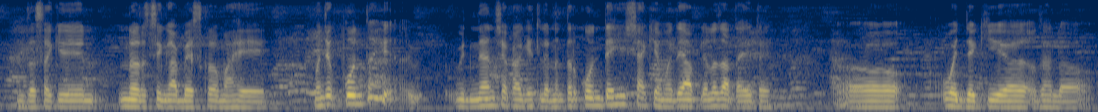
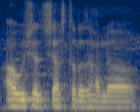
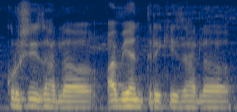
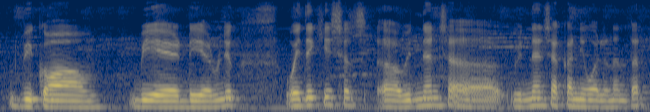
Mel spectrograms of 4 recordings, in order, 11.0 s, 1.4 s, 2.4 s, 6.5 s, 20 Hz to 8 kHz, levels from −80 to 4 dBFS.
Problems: constant background noise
